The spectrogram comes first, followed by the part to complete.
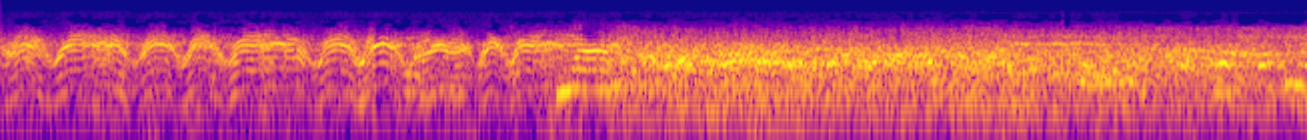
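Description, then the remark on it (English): A little duck quacks rapidly and loudly for about three seconds in front of a fireplace on the night before Christmas, then a dense wash of crowd noise, like an audience reacting, takes over and fills the rest. “Only Gracie and Herman, their little duck, are still downstairs in front of the fireplace”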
